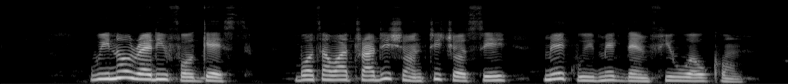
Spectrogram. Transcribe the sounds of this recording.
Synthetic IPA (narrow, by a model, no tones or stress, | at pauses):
winoɹɛdifɔɡɛsts | bɔtawatɹadiʃɔ̃ntit͡ʃɔsːe | mekwimek̚dɛ̃mfilwɛlkʰɔ̃m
